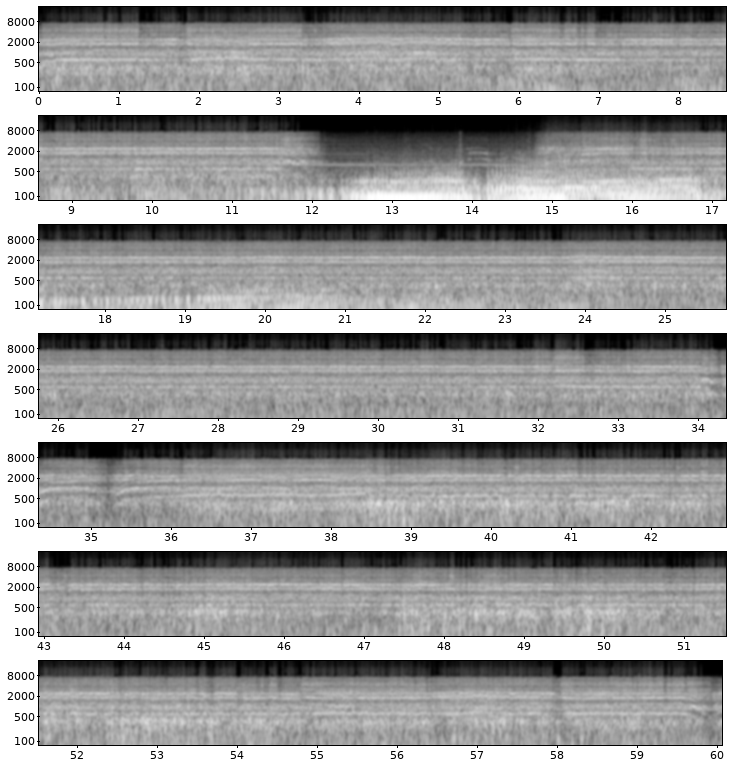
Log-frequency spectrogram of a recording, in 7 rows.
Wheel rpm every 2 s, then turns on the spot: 140, 160, 160, 160, 160, 130, 10, 70, 160, 160, 160, 160, 160, 160, 160, 160, 160, 110, 160, 160, 160, 160, 160, 160, 160, 160, 160, 160, 160, 150.
12-14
